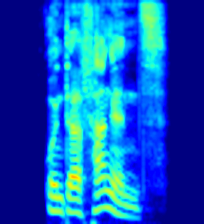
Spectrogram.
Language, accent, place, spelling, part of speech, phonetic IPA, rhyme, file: German, Germany, Berlin, Unterfangens, noun, [ʊntɐˈfaŋəns], -aŋəns, De-Unterfangens.ogg
- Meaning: genitive singular of Unterfangen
